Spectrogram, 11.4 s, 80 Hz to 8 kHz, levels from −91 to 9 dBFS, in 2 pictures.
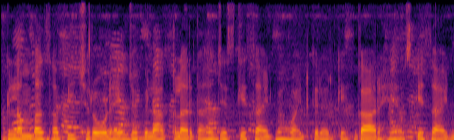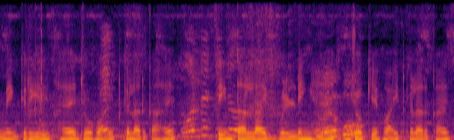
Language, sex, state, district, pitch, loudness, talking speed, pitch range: Hindi, female, Jharkhand, Sahebganj, 185 Hz, -24 LUFS, 205 wpm, 175-190 Hz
